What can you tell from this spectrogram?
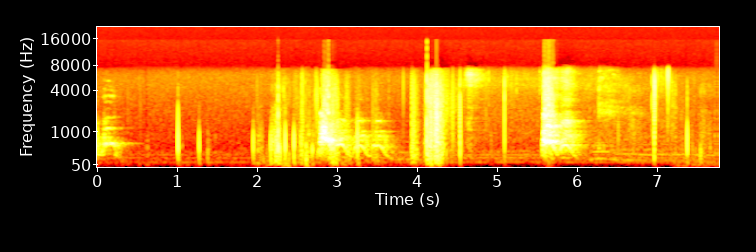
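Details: Cavalier King Charles Spaniels, a 10-week-old puppy named Niki and an older dog named Qualia, indoors; short sharp barks and yelps in bursts with clicks and light taps between, a voice faintly heard.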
